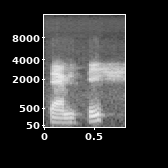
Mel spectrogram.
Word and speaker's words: Stammtisch: event okay so our event is called sap stem tish that's how you pronounce it many people like they get confused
